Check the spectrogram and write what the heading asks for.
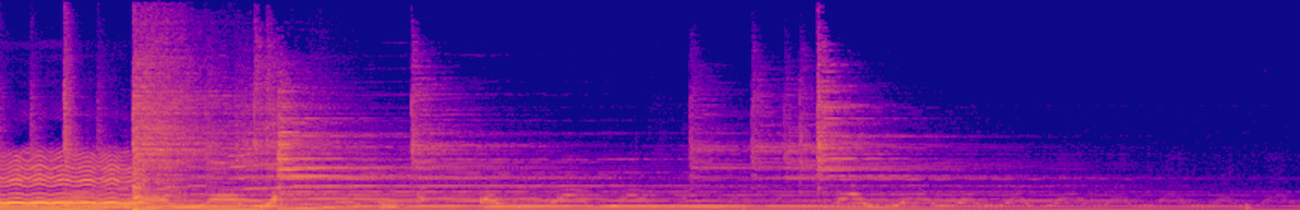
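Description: A live band's song ending. The female singer's held note with vibrato stops on a final band hit with a cymbal crash about a second in. The last chord from keyboard, bass and cymbals then rings out and fades slowly almost to silence.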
